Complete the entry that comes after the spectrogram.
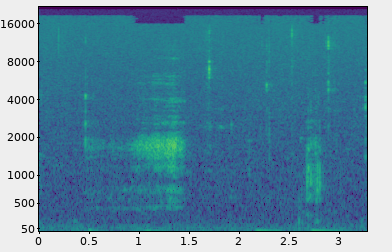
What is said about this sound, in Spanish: Pausa para trago de café.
